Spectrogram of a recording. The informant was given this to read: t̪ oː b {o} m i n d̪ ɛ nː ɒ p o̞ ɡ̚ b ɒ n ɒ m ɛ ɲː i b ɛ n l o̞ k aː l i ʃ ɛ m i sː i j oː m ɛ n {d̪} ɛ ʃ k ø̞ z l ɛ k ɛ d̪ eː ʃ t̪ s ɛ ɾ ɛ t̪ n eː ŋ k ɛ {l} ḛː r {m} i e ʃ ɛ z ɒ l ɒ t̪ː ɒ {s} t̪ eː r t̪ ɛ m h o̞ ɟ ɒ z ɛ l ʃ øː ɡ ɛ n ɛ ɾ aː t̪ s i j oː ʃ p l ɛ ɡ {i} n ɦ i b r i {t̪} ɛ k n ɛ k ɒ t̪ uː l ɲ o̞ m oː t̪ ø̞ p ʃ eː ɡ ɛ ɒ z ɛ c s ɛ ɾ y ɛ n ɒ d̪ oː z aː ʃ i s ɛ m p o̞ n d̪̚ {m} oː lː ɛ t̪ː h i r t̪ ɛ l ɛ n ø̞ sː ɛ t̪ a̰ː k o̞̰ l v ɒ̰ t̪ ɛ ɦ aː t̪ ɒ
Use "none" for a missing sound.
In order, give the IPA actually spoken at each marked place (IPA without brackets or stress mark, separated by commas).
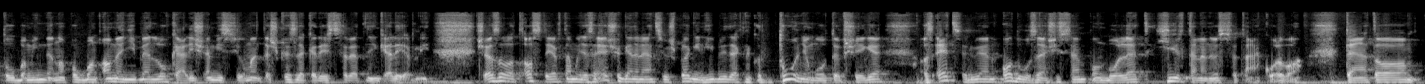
ɒ, t̪, l, n, s, i, d̪, b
